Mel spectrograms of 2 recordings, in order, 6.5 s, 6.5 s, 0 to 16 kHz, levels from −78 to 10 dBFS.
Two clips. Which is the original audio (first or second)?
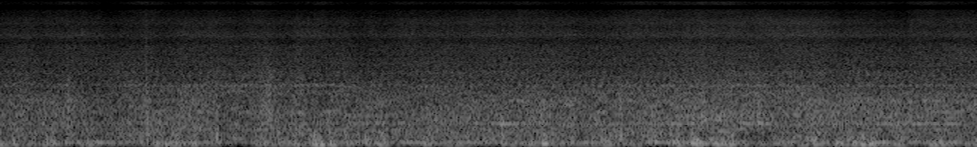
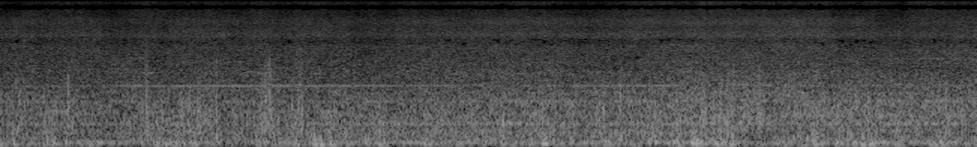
second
